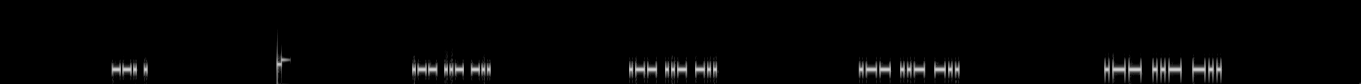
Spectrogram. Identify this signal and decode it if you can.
Morse code, heard as a keyed tone, about 38 wpm, 700 Hz. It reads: GE WUD WUD WUD WUD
